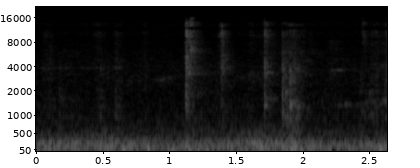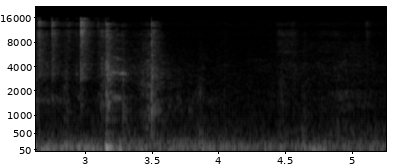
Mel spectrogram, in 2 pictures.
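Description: Metal legs and brace of a Weber kettle grill clicking and rattling as a leg is worked into the bowl's leg socket, with one sharper knock about three seconds in.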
